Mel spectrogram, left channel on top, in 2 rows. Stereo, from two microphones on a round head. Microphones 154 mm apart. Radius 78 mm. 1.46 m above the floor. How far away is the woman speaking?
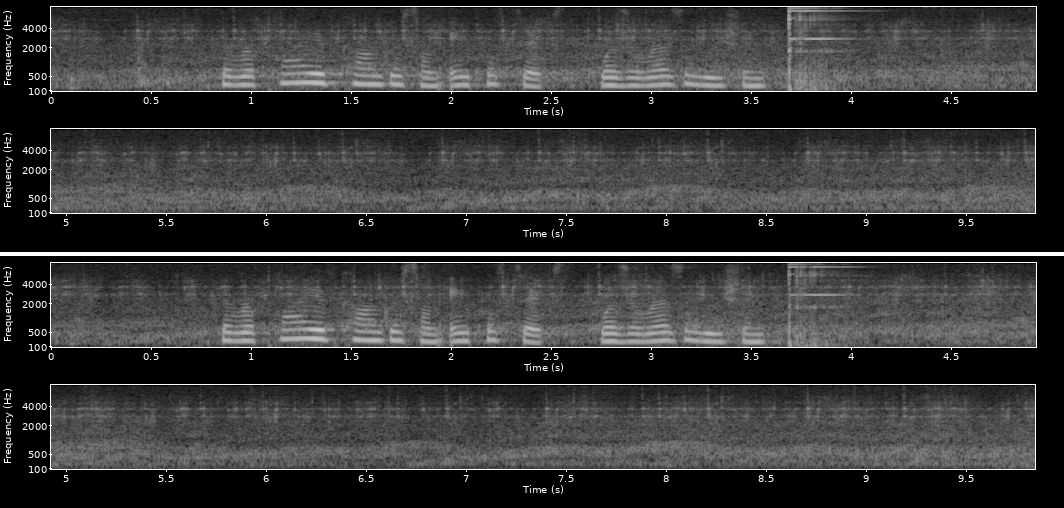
About 0.5 m.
